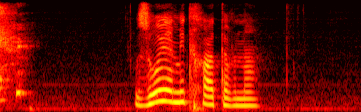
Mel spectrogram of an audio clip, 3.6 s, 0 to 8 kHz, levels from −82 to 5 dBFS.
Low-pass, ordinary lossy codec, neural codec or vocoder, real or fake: 7.2 kHz; Opus, 64 kbps; codec, 44.1 kHz, 7.8 kbps, Pupu-Codec; fake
